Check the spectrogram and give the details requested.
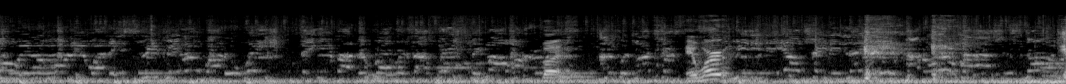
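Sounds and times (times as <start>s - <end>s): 
noisy background: 0.0s - 10.6s
speech: 5.4s - 5.8s, 6.9s - 7.6s, 8.6s - 8.9s
person coughing from choking on blunt smoke: 8.6s - 9.6s.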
